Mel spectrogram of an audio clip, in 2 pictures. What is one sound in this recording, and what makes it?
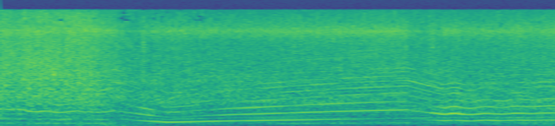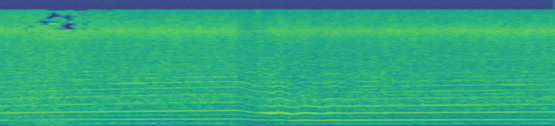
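A sports car engine accelerates through the gears.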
